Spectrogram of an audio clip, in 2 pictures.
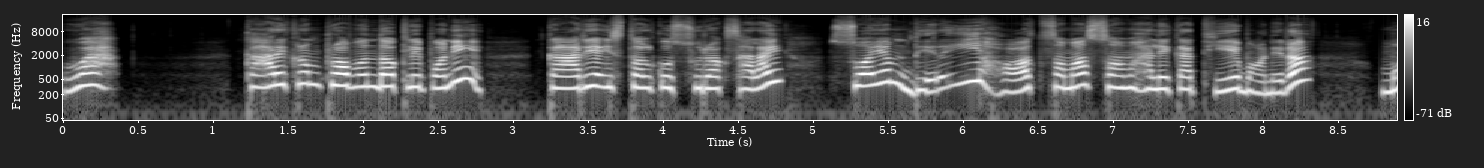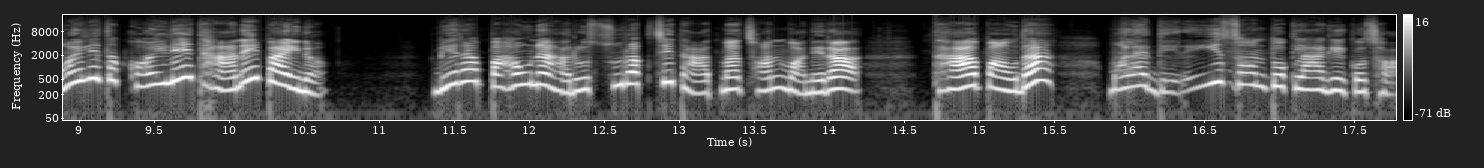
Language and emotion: Nepali, surprised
